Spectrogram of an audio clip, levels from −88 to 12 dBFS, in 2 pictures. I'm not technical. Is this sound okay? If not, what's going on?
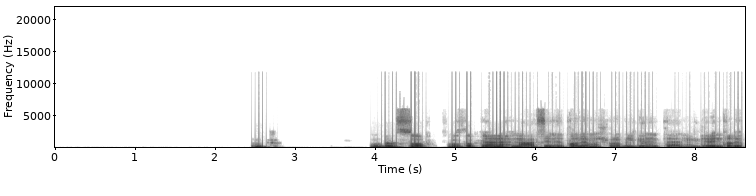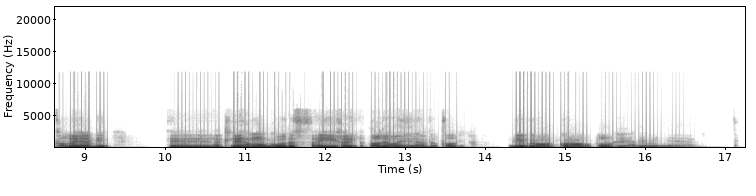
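No. Throughout the clip there's a fault called interleaved audio read as planar. The playback system receives the left and right channels woven together, sample by sample, but reads each chunk of about 46 ms (which fits a 2048-sample block) as if one half were all left and the other all right. Each half then plays at half speed, so the speech sounds an octave lower, doubled and choppy, with a rough flutter about 21.5 times a second.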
